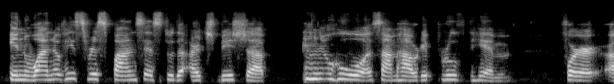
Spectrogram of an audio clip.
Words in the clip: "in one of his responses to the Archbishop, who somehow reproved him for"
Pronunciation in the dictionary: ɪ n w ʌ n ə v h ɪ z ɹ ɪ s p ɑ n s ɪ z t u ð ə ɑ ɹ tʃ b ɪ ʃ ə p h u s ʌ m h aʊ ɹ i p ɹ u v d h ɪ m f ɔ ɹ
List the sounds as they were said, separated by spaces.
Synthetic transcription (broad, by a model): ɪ n w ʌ n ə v h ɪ s ɹ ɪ s p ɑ n s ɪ s t u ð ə ɑ ɹ tʃ b ɪ ʃ ə p h u s ʌ m h aʊ ɹ i p ɹ u v d h ɪ m f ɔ ɹ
